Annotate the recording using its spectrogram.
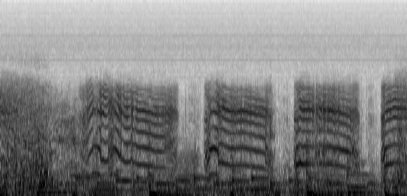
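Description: Cartoon soundtrack: music with a harsh, swooping cry repeated about three times, each cry about a second long, starting about half a second in.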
